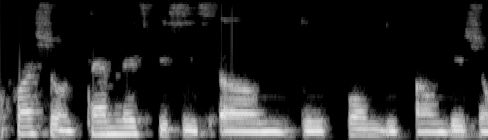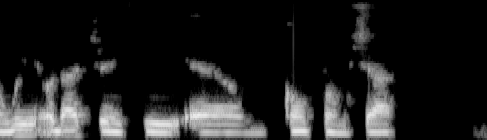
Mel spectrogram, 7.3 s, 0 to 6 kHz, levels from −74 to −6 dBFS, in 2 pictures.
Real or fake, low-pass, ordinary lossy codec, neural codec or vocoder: real; 5.4 kHz; none; none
